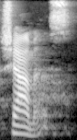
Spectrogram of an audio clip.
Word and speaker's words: Shamus: combined it into a name no one can pronounce, Shamus.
